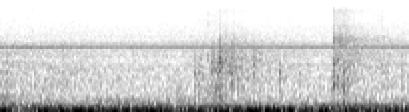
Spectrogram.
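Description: A steady low room hum with a faint high-pitched whine over it, and a few soft rustles of paper sheets being handled.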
